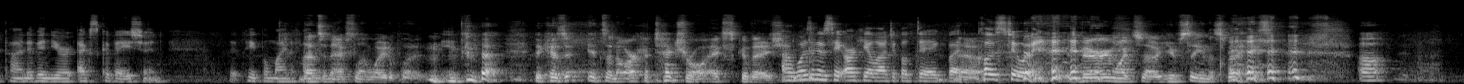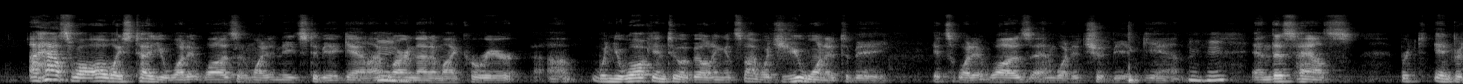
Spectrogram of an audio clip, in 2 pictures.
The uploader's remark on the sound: Records live at the Belmont Mansion.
